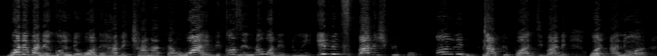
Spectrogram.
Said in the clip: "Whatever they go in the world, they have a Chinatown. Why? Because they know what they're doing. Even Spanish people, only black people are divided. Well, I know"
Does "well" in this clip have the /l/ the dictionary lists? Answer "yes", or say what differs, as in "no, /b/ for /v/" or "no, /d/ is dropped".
no, /n/ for /l/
